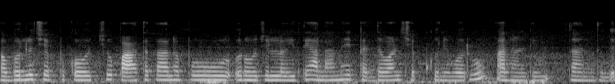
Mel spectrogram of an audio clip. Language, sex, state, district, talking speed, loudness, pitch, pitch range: Telugu, female, Andhra Pradesh, Chittoor, 80 wpm, -20 LUFS, 200 Hz, 190-205 Hz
